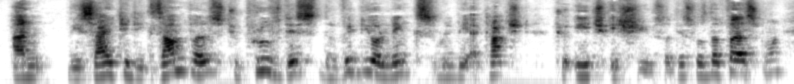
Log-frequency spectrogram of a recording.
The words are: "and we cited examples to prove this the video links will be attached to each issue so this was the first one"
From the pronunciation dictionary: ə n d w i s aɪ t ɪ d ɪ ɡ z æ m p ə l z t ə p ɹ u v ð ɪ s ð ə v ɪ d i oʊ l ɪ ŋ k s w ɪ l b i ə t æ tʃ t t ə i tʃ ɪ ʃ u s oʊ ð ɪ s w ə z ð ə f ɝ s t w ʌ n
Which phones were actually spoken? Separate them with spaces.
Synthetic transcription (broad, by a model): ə n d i s aɪ t ɪ d ɪ ɡ z æ m p ə l z t ə p ɹ u v ð ɪ s ð ə v ɪ d i oʊ l ɪ ŋ k s w ɪ l b i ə t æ tʃ t t i tʃ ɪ ʃ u s oʊ ð ɪ s w ə z ð ə f ɝ s t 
